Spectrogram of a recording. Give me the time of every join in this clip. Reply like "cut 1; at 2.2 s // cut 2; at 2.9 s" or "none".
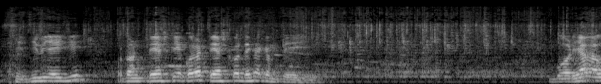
cut 1; at 3.4 s

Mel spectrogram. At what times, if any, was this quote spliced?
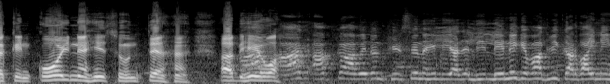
none

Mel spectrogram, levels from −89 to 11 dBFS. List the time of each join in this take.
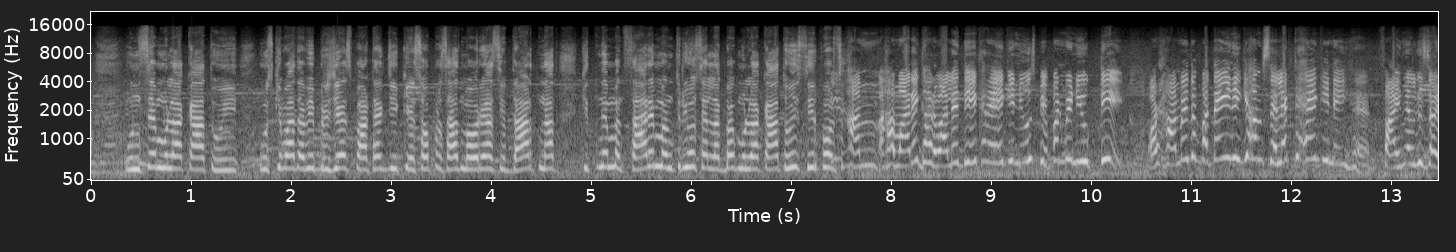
cut 1; at 7.5 s

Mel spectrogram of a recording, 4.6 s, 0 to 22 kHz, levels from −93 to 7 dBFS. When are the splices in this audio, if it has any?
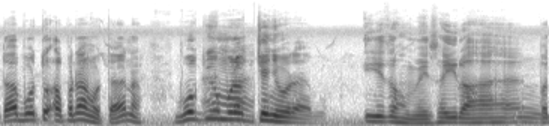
cut 1; at 2.1 s

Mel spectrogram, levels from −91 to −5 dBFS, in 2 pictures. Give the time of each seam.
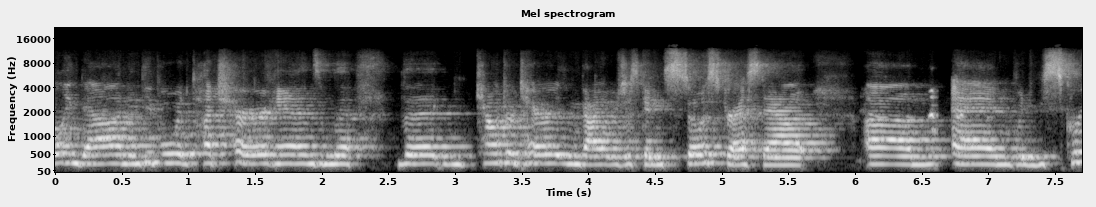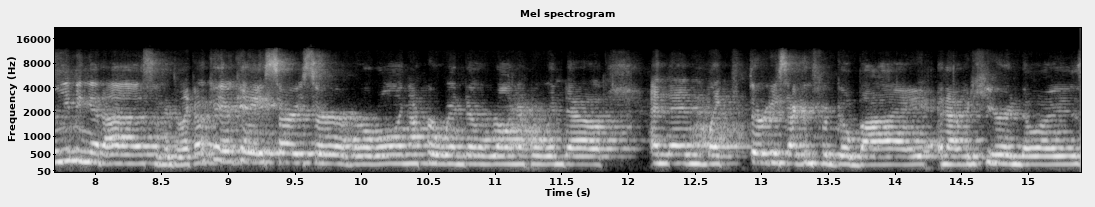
none

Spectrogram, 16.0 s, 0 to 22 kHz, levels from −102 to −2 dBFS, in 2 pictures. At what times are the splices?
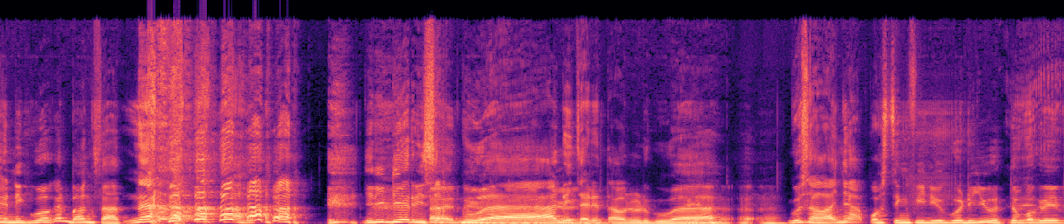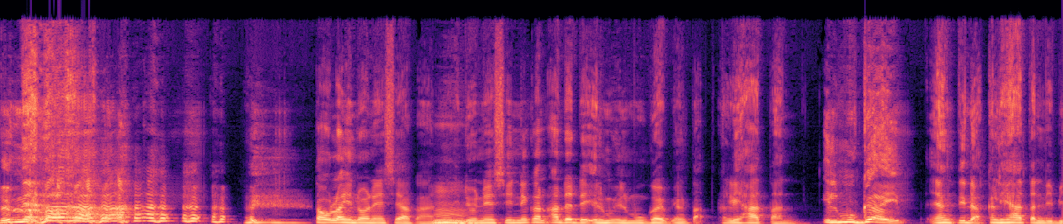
cut 1; at 10.3 s

